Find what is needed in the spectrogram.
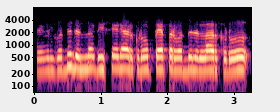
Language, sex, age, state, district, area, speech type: Tamil, female, 30-45, Tamil Nadu, Tirupattur, rural, conversation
